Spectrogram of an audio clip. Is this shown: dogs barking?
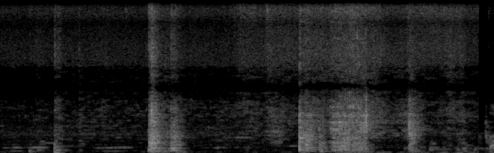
no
